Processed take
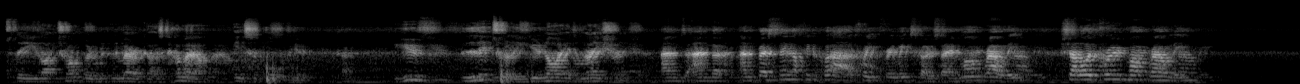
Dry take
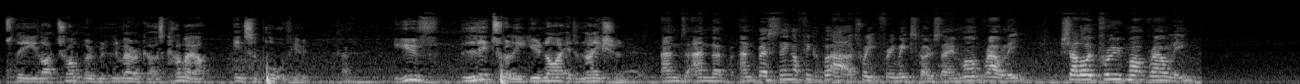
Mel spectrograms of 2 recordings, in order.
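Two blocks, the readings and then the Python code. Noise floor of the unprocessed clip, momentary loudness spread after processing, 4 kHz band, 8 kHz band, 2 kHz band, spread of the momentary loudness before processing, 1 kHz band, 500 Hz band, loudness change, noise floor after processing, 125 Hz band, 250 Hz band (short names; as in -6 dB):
-49 dBFS, 16 LU, -2.5 dB, -4.5 dB, +2.0 dB, 12 LU, -7.5 dB, -19.0 dB, -5.5 dB, -61 dBFS, -30.5 dB, -25.5 dB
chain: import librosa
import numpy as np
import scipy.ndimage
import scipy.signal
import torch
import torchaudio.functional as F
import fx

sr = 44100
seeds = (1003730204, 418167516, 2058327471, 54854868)

y = fx.double_bandpass(x, sr, hz=2900.0, octaves=1.6)
y = fx.echo_multitap(y, sr, ms=(58, 260, 304), db=(-6.0, -17.5, -17.0))
y = y * librosa.db_to_amplitude(5.5)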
